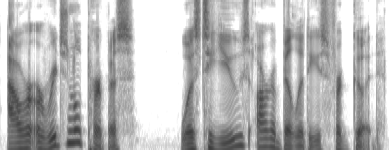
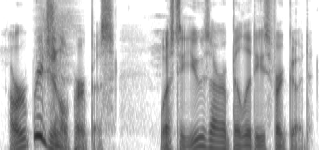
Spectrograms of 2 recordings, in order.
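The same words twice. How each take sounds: First: No words in the sentence get special stress. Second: The words 'original purpose' get special stress. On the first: The speaker calls it wrong. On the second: The speaker calls it right.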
